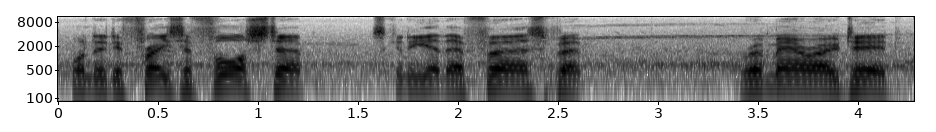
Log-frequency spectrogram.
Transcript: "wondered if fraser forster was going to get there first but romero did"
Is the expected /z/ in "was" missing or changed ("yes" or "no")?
yes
